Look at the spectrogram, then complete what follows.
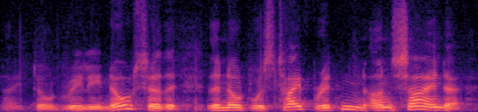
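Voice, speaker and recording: Man playing meek, hesitant shopkeeper, animated pitch. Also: brisk, lightly acted. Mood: meek, puzzled. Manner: polite, hesitant. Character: meek, puzzled, deferential florist shopkeeper. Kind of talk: 1940s radio drama acting. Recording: muffled 1940s radio broadcast.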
